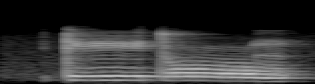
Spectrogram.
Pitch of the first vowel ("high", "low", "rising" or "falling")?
high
